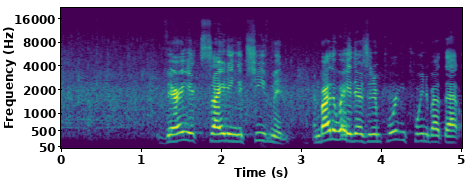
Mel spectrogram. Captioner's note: cheers and applause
